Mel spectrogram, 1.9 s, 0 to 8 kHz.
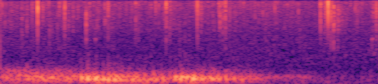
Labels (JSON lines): {"label": "biophony, growl", "recorder": "SoundTrap 500"}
